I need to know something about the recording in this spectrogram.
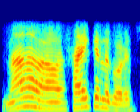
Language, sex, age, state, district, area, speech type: Bengali, male, 45-60, West Bengal, Purba Bardhaman, urban, conversation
